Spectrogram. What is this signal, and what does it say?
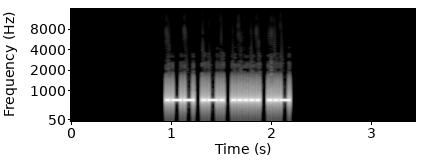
Morse code, heard as a keyed tone, about 37 wpm, 700 Hz. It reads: WR5U
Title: Call Signs Repeated 2x - 40wpm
